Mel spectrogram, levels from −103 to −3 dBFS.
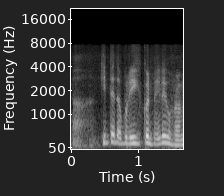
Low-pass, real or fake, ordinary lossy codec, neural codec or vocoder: none; fake; none; codec, 16 kHz, 0.3 kbps, FocalCodec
